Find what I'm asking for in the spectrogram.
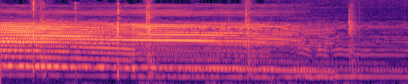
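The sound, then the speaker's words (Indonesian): Children in a classroom cheer with a long, drawn-out shout that slowly sinks in pitch, and a few scattered claps sound beneath it. “Ya, tepuk tangan. Yeay.”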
